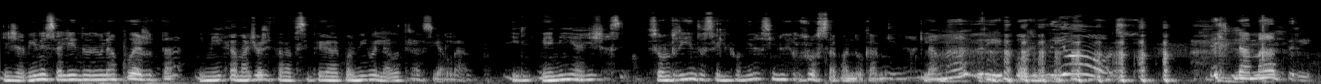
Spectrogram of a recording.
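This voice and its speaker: Older argentine lady from chaco, gravelly rough voice, tells her story and acts out the voices, jumps up high in the quotes. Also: steady tone, fast, dark tone. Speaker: interviewee, grandmother of a found granddaughter. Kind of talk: emotional interview storytelling.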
